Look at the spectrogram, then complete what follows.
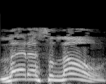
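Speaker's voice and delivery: acted, very high, rude heckling yell. Retelling how a man yelled at the team, as rude as he could be, imitating a yell. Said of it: "He yells it".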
